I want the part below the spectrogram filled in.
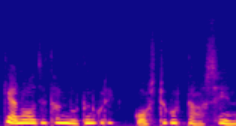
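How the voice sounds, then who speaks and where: A woman's voice: high voice, moderate pace, lightly acted. A woman acting an anguished young wife in a radio play, pleading and deferential with a tremulous delivery, on a lo-fi recording. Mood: sorrowful. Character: anguished young wife clinging to her missing husband. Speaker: radio drama actress. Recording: dull lo-fi radio drama recording.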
